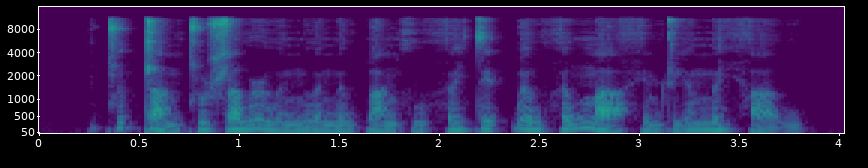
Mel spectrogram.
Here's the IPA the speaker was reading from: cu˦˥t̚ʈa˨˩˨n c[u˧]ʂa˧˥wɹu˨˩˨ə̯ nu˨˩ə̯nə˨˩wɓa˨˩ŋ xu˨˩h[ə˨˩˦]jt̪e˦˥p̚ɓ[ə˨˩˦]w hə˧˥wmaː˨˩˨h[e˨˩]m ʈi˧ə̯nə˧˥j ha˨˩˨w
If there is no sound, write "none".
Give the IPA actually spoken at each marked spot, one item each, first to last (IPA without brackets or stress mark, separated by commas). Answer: u˧, ə˧, ə˧, e˨˩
